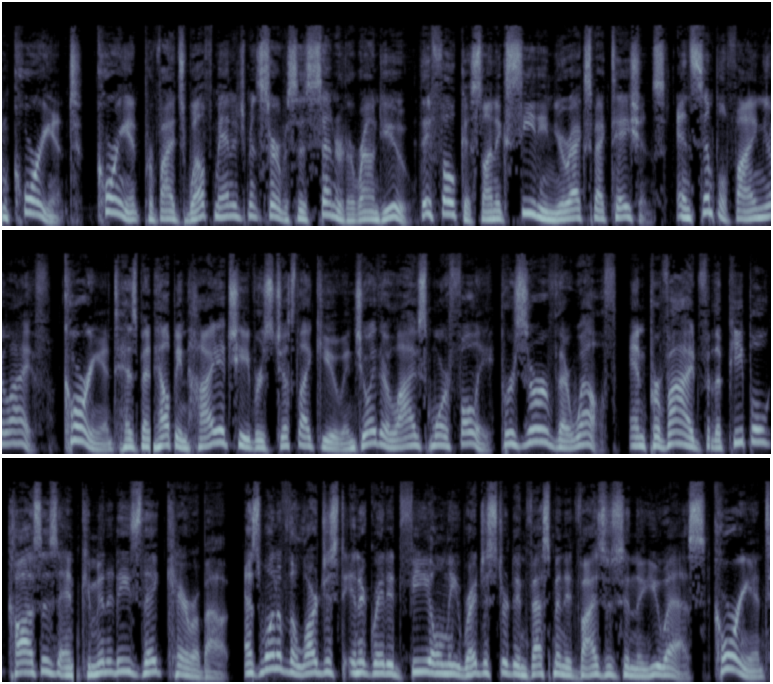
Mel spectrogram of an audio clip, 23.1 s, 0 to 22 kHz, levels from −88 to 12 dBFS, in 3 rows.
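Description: Corrupt frame concealed at 9.16–9.21 s (after "has been"), 10.54–10.58 s, 14.75–14.79 s and 16.07–16.14 s. The decoder detected damaged AAC frames and covered each one itself.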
